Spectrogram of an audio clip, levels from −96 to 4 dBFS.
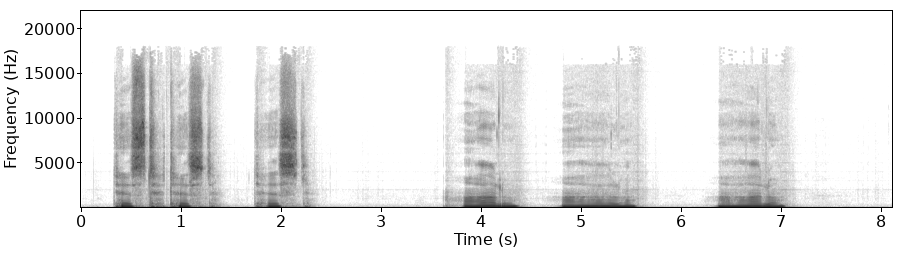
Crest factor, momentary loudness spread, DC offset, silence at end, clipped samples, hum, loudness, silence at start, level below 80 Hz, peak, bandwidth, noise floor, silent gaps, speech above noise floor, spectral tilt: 16 dB; 12 LU; under 0.1%; 1.05 s; under 0.1%; none; -23 LUFS; 0.35 s; -46 dBFS; -8 dBFS; 16.5 kHz; -71 dBFS; none; 50 dB; -5 dB/octave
